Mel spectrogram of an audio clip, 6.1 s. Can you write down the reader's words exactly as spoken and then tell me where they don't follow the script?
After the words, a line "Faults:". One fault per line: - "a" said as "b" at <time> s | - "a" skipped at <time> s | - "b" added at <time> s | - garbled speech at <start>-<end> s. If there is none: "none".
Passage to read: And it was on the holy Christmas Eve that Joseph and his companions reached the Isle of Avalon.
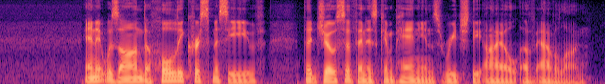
And it was on the holy Christmas Eve that Joseph and his companions reached the Isle of Avalon.
Faults:
none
